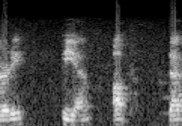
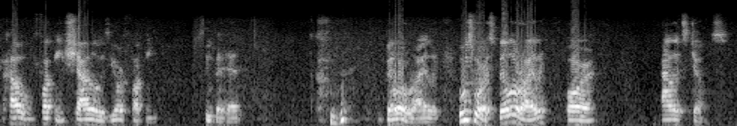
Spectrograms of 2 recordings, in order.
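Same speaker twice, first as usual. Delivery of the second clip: normal talking voice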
